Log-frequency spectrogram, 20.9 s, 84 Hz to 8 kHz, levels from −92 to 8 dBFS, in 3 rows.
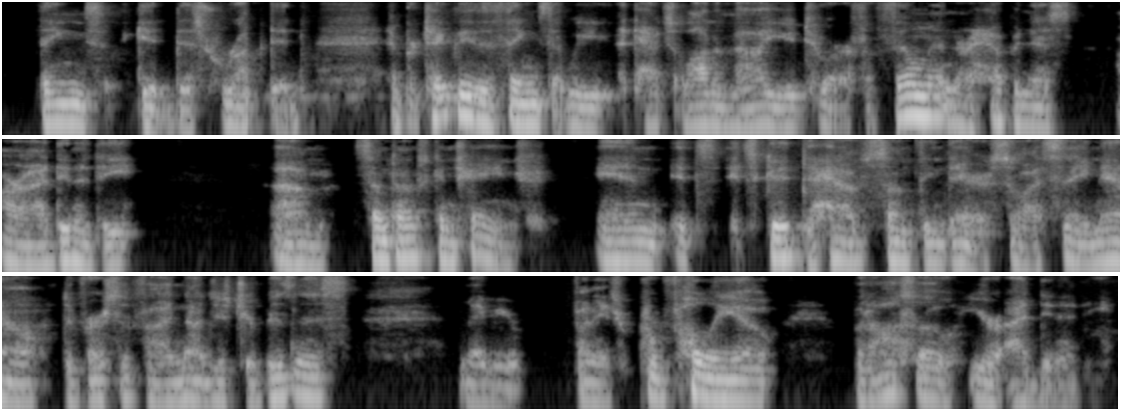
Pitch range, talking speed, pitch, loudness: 110-130 Hz, 145 wpm, 120 Hz, -25 LUFS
